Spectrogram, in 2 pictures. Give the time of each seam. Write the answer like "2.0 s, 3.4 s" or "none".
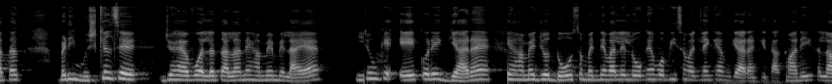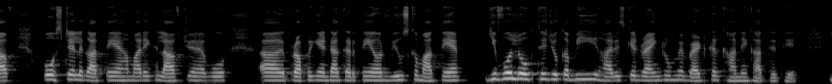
3.6 s, 5.0 s, 7.9 s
